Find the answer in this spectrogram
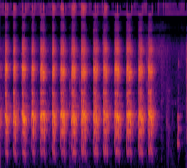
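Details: Steady, evenly spaced chuk-chuk notes from a chukar partridge in the Bartang area of the Pamir, about fifteen harsh clucks in three seconds, then fading to a couple of softer notes.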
